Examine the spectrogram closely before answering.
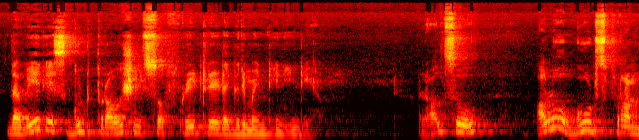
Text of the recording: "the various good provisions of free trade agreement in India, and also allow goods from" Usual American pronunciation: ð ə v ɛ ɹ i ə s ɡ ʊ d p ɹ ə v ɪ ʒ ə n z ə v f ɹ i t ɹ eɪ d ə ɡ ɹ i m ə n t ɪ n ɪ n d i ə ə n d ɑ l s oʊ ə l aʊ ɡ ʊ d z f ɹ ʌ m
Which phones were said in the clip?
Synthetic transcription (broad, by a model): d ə v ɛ ɹ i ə s ɡ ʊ d p ɹ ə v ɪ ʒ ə n s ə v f ɹ i t ɹ eɪ d ə ɡ ɹ i m ə n t ɪ n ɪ n d i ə ə n d ɑ l s oʊ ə l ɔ ɡ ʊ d s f ɹ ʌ m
